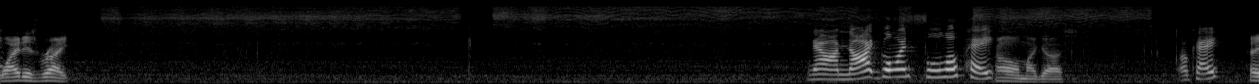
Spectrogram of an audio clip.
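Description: An aerosol can sprays with a steady hiss.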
